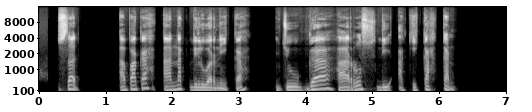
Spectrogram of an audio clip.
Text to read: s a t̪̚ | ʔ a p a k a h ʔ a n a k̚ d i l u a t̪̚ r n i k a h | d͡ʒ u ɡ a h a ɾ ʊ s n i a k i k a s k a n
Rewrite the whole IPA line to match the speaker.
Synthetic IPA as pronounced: s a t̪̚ | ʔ a p a k a h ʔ a n a k̚ d i l u a r n i k a h | d͡ʒ u ɡ a h a ɾ ʊ s d i a k i k a h k a n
